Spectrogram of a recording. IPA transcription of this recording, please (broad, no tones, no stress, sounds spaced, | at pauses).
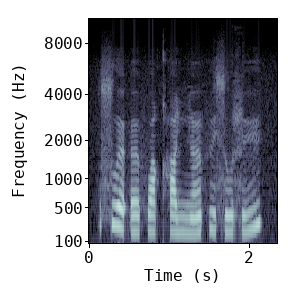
sʷ œ ʔ œ f ɔ qʰ ɔ ɲ œ̃ f y s u ɬ y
